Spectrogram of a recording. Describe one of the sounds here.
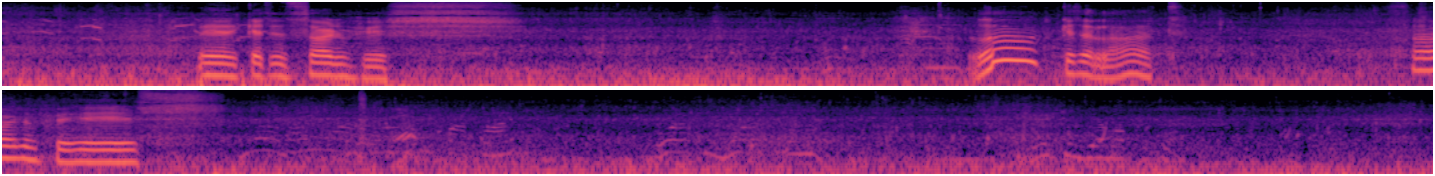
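Shallow water sloshes around wading legs.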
